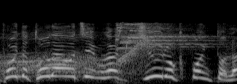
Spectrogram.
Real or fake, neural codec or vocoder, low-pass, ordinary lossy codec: real; none; 7.2 kHz; none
